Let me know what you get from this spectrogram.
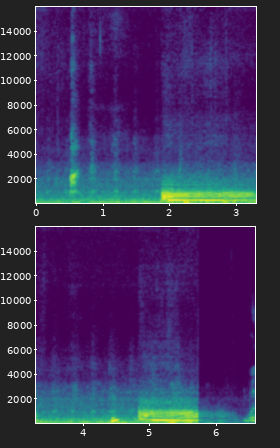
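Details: Pomeranian warning when its owner blows a raspberry on its belly: two long, droning, moaning growls of about a second each, with an indoor hum throughout and brief speech between them.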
